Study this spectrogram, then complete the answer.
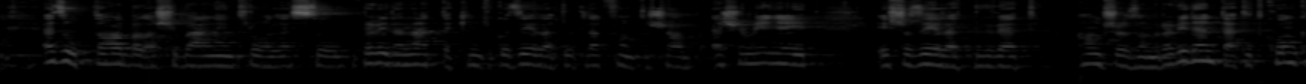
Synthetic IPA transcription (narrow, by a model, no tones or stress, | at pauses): k | ɛzut̪ːɒlbɒlɒʃibalːint̪roːlːɛsːoːrøvid̪ɛnaːt̪ːɛkiɲcykɒzeːlɛt̪ut̪lɛkfo̞nt̪o̞ʃɒbːɛʃɛmeːɲɛjit̪ | eːʃɒzeːlɛt̪myːvɛt̪ | hɒŋkʃuːjo̞zo̞mrøvid̪ɛnt̪ɛɦat̪it̪ko̞ŋk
